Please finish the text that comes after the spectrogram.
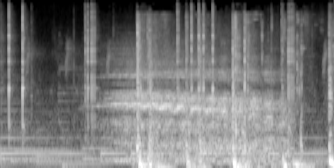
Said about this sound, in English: When the horses finally pulled up to the house, I could see they'd been ridden pretty hard.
